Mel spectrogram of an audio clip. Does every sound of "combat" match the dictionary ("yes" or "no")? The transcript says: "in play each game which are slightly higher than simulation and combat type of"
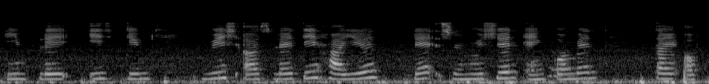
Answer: no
